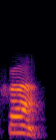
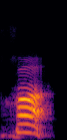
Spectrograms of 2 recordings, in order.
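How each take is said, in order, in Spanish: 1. El sonido de la garganta es suave y débil. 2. El sonido de la garganta es áspero y fuerte. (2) "es más fuerte"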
